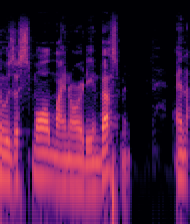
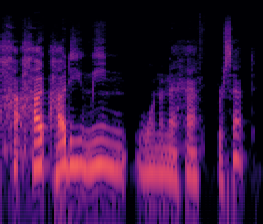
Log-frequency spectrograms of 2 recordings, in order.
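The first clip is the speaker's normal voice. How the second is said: gentle, soft, curious tone, gently pitched up; 5 semitones higher, 7 dB quieter than usual. Showing how to de-escalate with a question: soft, curious voice. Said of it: "I would soften my voice and say".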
